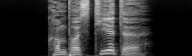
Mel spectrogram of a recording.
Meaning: inflection of kompostieren: 1. first/third-person singular preterite 2. first/third-person singular subjunctive II
- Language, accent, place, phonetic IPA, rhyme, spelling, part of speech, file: German, Germany, Berlin, [kɔmpɔsˈtiːɐ̯tə], -iːɐ̯tə, kompostierte, adjective / verb, De-kompostierte.ogg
